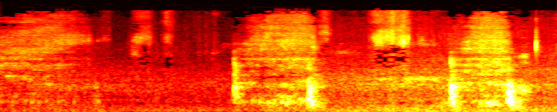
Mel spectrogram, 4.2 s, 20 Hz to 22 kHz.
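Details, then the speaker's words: Jeep Wrangler 4x4 that would not move in drive or reverse, rear jacked up and the rotor turned by hand: irregular rasping scrapes catch in bursts, and the owner suspects collapsed parking brake shoes jamming inside the rotor. "course won't do it now but yeah something in here fell apart and it's jamming and that's why it wouldn't go so most likely emergency brake shoes probably collapse in there"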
